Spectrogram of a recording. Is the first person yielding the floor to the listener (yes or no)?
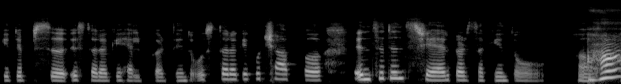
yes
